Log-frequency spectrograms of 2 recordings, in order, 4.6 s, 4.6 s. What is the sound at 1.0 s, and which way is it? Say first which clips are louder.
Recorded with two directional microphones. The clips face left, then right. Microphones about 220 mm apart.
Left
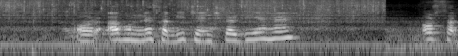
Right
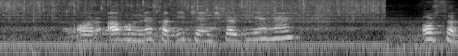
Speech: left 2 dB; 25° left (ahead or behind).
